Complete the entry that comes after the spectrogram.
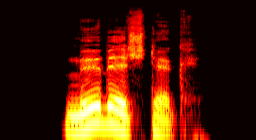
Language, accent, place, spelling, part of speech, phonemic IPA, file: German, Germany, Berlin, Möbelstück, noun, /ˈmøːbl̩ˌʃtʏk/, De-Möbelstück.ogg
- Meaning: piece of furniture (an item that belongs to the furniture of a room)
